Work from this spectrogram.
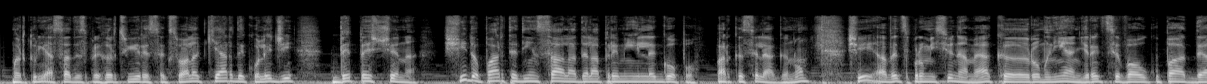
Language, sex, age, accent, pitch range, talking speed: Romanian, male, 40-59, native, 105-135 Hz, 175 wpm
